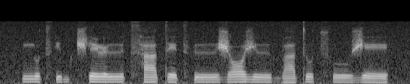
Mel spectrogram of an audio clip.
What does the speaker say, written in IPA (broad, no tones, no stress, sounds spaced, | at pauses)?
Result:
n u t͡sʼ i b t͡ʃʰ i ɭ ɨː t͡sʰ a t e t͡sʼ ɨː ʒ ɔ ʒ ɨː b a t u t͡sʰ uː ʒ e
